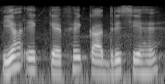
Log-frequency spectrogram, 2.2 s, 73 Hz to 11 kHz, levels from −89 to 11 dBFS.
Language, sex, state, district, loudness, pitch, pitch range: Hindi, male, Uttar Pradesh, Lucknow, -17 LUFS, 145 Hz, 140-170 Hz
